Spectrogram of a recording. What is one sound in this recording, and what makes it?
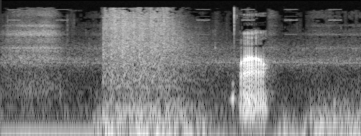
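A rifle fires a short burst of gunshots.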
